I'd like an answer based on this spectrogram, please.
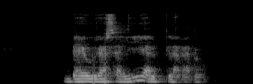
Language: Catalan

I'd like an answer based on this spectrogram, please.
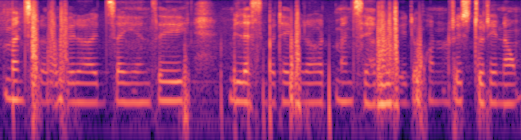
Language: Bodo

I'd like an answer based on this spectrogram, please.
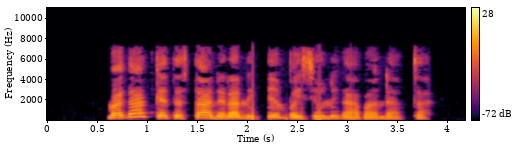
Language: Kalenjin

